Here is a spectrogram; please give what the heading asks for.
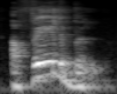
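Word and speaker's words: available: तो ध्यान रखिएगा, स्टार्टिंग का जो फर्स्ट वर्ड मैंने बनाया है, दिस इज अवेल, और दूसरे वर्ड को बिल्कुल लो कर देना है, बल, अवेलेबल।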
